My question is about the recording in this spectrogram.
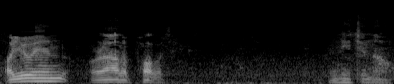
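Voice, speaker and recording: An actor playing a party official who urges in a measured, persuasive way. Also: male voice, lowish voice, big pitch swings, slight background noise, rough recording. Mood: pressing. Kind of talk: film drama.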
